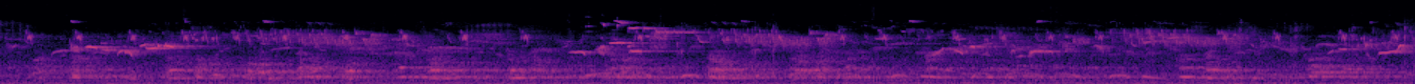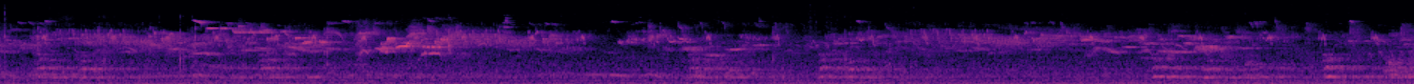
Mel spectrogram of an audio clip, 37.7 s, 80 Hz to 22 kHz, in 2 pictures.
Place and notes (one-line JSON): {"title": "Seigy, France - Spring atmosphere", "date": "2021-04-29 18:30:00", "description": "Seigy, clearing wood oriented, late day with many nice birds\nby F Fayard - PostProdChahut\nSound Device 633, MS Neuman KM 140-KM120", "latitude": "47.25", "longitude": "1.39", "altitude": "109", "timezone": "Europe/Paris"}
